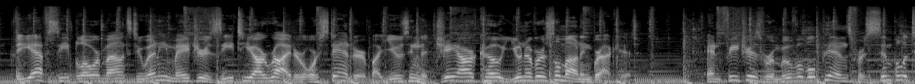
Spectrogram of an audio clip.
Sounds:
speech, music

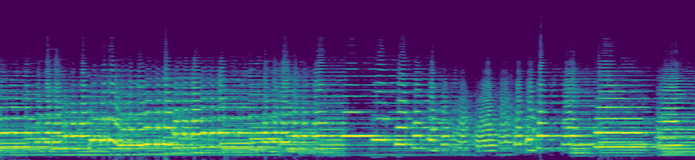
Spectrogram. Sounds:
musical instrument, playing french horn, french horn, music, brass instrument

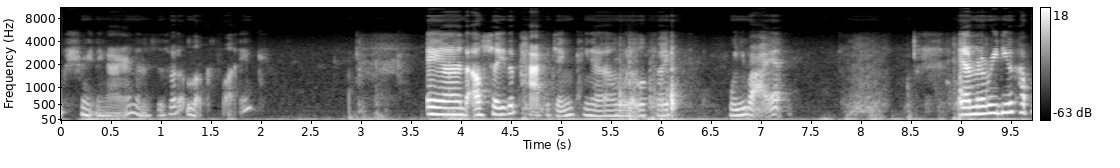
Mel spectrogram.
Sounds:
speech

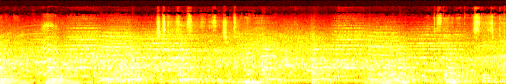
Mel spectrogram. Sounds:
music, speech

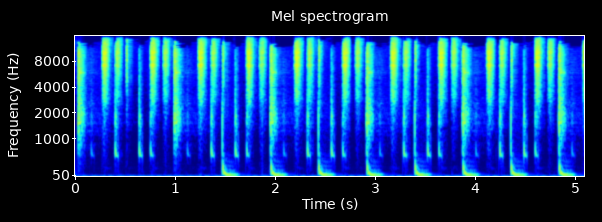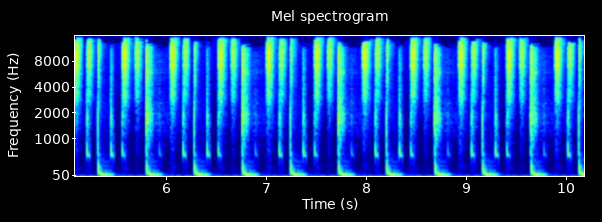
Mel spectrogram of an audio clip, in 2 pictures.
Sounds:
techno, drum machine, music

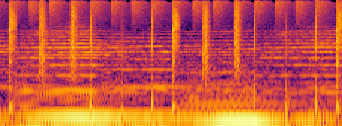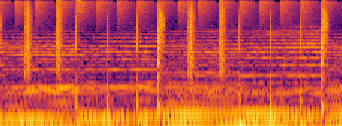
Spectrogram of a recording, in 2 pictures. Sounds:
music

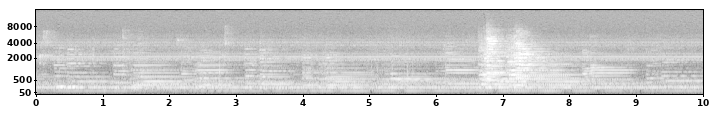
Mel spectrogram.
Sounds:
music, plucked string instrument, musical instrument, guitar

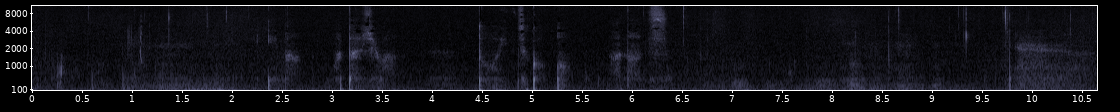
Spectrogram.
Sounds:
people whispering

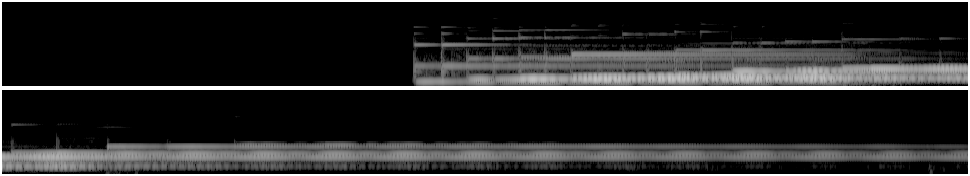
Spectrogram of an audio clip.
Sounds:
playing vibraphone

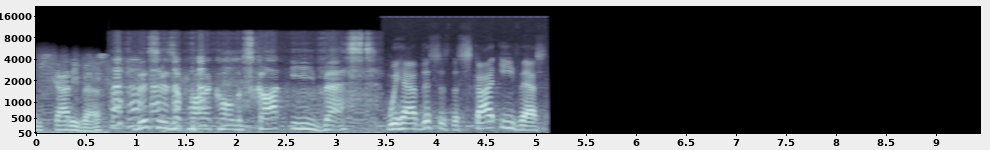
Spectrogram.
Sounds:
speech

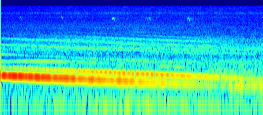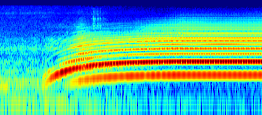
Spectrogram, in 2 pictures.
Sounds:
civil defense siren

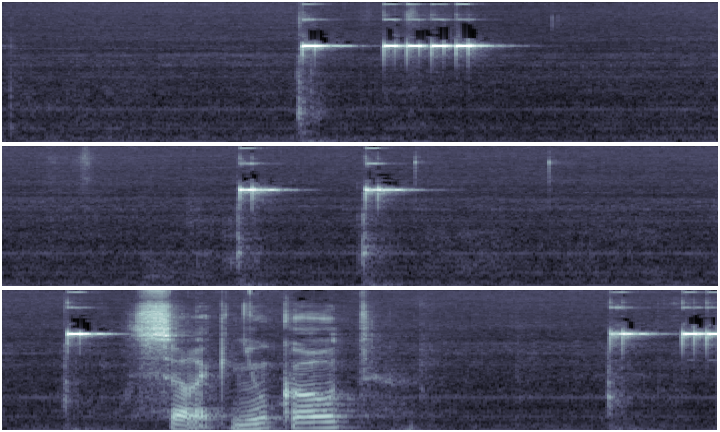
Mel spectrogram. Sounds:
inside a small room, speech

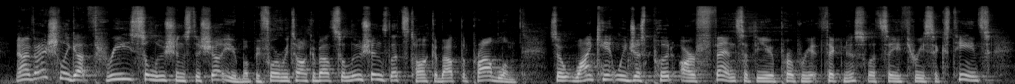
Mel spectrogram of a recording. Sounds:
speech

